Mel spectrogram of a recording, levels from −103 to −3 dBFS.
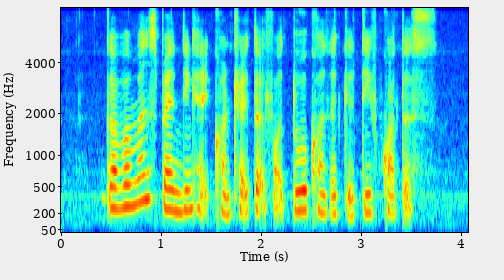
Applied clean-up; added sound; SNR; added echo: none; none; none; none.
